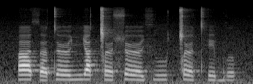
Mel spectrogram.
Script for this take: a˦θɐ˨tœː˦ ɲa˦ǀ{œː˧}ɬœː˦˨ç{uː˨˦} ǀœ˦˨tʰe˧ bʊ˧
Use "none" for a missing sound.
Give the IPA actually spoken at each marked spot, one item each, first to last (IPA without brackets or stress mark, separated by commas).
œ˧, uː˧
